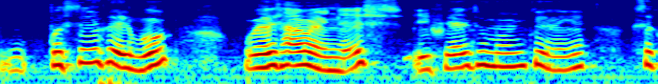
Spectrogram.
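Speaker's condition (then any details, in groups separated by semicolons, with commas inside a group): Cerebral palsy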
